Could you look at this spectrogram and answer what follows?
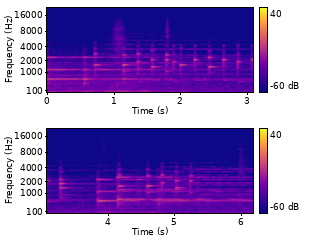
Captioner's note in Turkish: Telefon çalıyor; Telefon ısrarla çalıyor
